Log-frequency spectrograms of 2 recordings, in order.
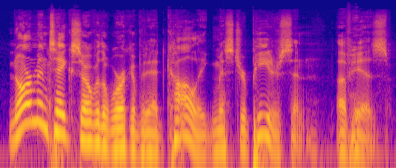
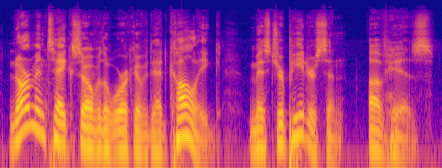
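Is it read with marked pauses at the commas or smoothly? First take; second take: smoothly; marked pauses. First: It is read smoothly without marked pauses. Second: It is read with marked pauses at commas.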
